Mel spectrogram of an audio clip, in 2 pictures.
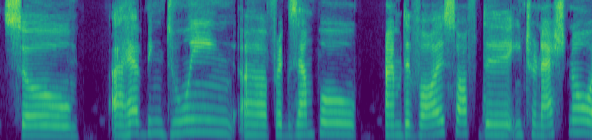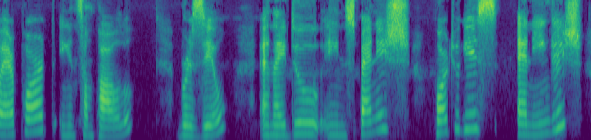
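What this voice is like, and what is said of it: Strong Brazilian accent. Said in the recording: “I have strong accent ... with a lot of accent, with my accent”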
